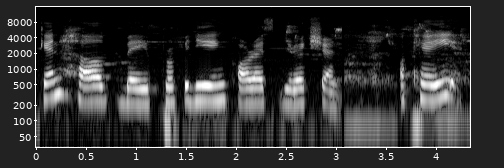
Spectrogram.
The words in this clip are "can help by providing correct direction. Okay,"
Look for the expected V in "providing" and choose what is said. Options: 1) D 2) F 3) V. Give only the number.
2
